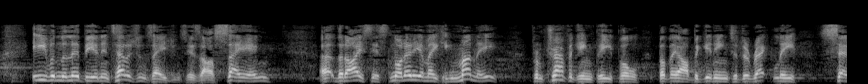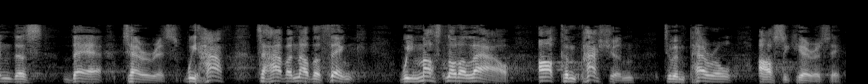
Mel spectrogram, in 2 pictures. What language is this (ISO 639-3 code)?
eng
